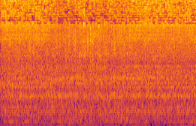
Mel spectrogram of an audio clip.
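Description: Running water pours steadily over vegetables under a tap, a constant broadband rush with no talk.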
